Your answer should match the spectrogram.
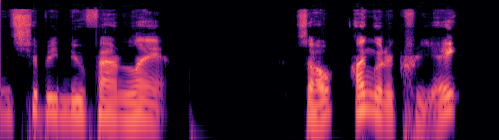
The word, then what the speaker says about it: Newfoundland: So I'm from a province in Canada called Newfoundland, but a lot of times it's pronounced New Finland or a lot of different other pronunciations.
